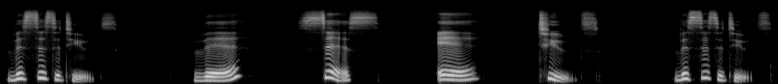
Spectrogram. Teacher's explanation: The stress is on the second syllable. Cis. Vicissitudes.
